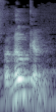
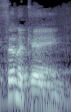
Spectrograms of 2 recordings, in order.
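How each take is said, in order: First: The name is said with an Irish pronunciation. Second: The name is said in an everyday, non-Irish way. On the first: "an Irishman refers to that as Finucane" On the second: "you and I would probably pronounce it Finucane"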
